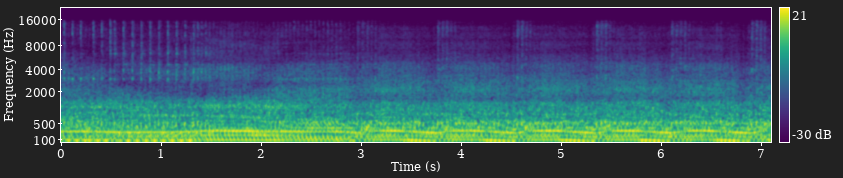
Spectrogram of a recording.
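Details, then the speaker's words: Honda-engined lawn mower revving up and down in a steady cycle, surging/hunting at governed speed from lack of fuel, a carburetor issue. "so you just heard that annoying sound of the engine revving up and down what's causing that is a lack of fuel to the engine so it's a carburetor issue"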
